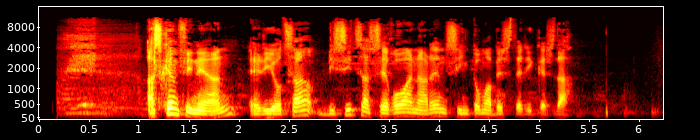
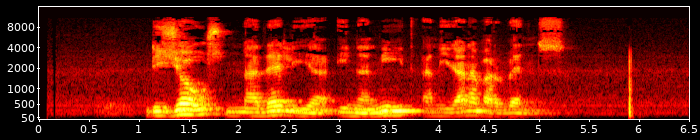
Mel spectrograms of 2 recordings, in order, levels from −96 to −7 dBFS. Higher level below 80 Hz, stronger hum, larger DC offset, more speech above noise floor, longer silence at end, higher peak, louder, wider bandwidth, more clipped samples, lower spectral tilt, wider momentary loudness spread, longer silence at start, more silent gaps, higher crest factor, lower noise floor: first, -70 dBFS vs -80 dBFS; neither; neither; first, 43 dB vs 36 dB; first, 0.95 s vs 0.55 s; first, 0 dBFS vs -6 dBFS; first, -23 LUFS vs -26 LUFS; about the same, 11.5 kHz vs 11.5 kHz; neither; second, -2 dB/octave vs -4 dB/octave; about the same, 18 LU vs 18 LU; second, 0.25 s vs 1.05 s; neither; first, 26 dB vs 20 dB; first, -67 dBFS vs -61 dBFS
